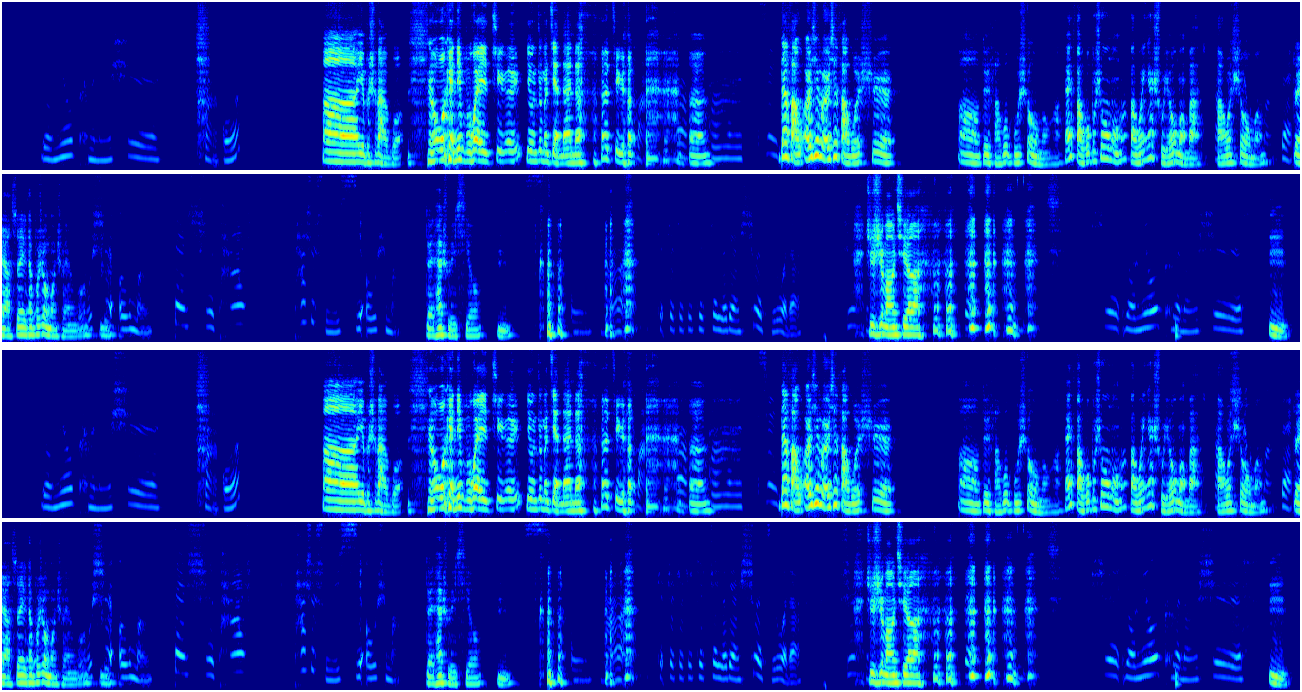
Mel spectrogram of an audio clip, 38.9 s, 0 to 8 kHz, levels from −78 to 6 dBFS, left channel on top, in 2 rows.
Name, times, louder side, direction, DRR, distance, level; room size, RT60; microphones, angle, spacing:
voice 1, 0.6-2.4 3.0-3.6 9.2-9.7 10.1-10.4 10.6-12.0 17.8-17.9 18.2-20.2 20.6-21.7 22.1-23.2 23.9-25.5 27.4-28.9 29.3-31.5 32.0-32.8 33.9-34.1 34.6-34.8 35.8-38.3, right 2 dB, 30° right, 7.1 m, -55 dB
voice 2, 4.8-10.7 11.7-13.4 14.3-18.0 18.2-19.0 19.4-21.1 25.8-27.2 27.6-27.9 28.5-28.9 32.3-35.3 38.5-38.8, left 1 dB, 10° left, 2.0 m, -32 dB
head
